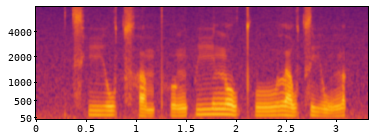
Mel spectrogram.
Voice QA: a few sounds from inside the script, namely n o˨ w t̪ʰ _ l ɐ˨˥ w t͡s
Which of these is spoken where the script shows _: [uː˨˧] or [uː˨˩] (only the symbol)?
uː˨˧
